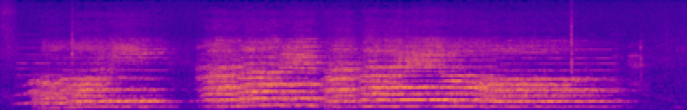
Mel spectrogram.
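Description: A congregation singing a chanted response in unison, two phrases, a short one and then a long one held almost to the end: the people's sung answer at the unveiling of the cross in the Good Friday liturgy.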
